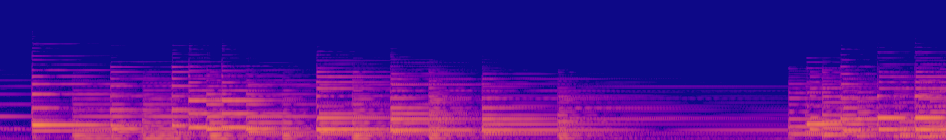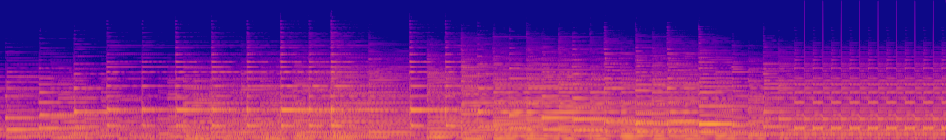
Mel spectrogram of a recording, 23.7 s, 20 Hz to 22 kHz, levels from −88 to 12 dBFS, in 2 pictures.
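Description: At 21.89 s the music snaps into a broken-record loop: a fragment of about 230 ms plays back to back, exactly the same each time, eight times over, and it runs right to the end. That's the sound of a stall, most likely in the player, encoder or stream, where the last chunk it held just keeps getting resent. Whatever music belonged in those final seconds is simply gone.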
